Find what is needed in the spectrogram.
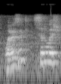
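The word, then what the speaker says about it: Cytillech: This is Citilish oil. It's a poison. What is it? Citilish oil. It's poison. I'll spell it.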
